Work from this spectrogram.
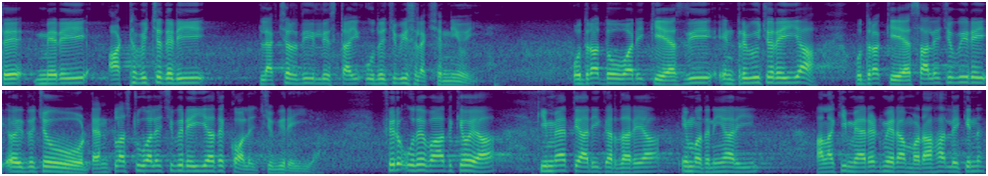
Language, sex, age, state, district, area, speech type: Dogri, male, 45-60, Jammu and Kashmir, Kathua, rural, spontaneous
